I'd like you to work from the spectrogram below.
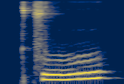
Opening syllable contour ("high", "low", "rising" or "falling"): rising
